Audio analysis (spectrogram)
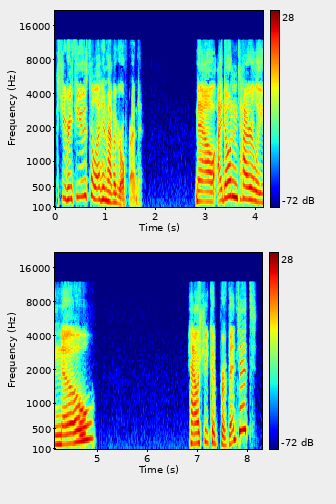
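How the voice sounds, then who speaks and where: A woman's voice: medium pitch, clean tone, dry recording. A woman hosting a podcast, retelling a story in a casual, crude, joking way and often breaking into giggles. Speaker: podcast host.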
